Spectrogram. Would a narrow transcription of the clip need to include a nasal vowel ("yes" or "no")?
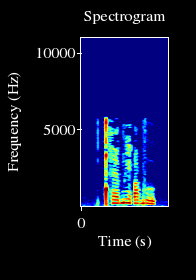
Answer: yes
